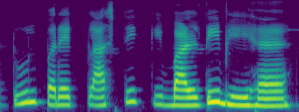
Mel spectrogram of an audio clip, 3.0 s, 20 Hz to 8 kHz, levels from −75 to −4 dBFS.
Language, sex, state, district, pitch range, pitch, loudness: Hindi, female, Jharkhand, Garhwa, 210-265 Hz, 220 Hz, -15 LUFS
